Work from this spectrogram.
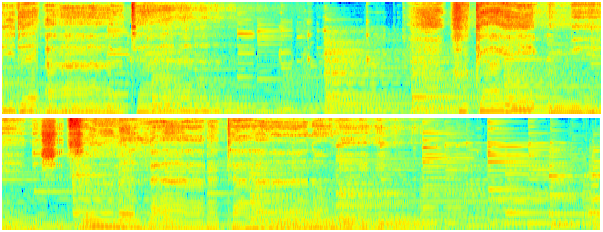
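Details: Gentle guitar-led music plays throughout, soft and lullaby-like, with no animal sounds.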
